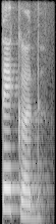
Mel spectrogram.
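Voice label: "тэкӧд", Komi, female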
